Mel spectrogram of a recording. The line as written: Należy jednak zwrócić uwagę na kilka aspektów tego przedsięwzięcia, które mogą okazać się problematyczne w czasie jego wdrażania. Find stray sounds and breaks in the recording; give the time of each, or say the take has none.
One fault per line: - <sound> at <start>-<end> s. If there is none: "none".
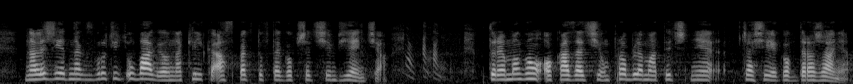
- chirp at 4.0-4.5 s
